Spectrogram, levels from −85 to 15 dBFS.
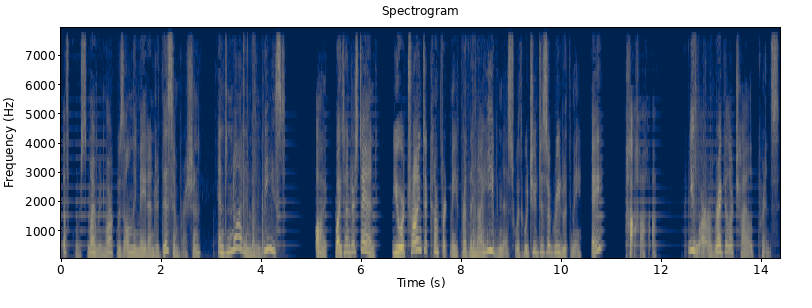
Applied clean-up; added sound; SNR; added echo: neural mask model RNNoise.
